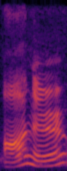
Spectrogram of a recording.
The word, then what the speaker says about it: honor: To honor or respect A as a god이라고 되어 있네요. honor 여기 H는 발음이 나지 않아요?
